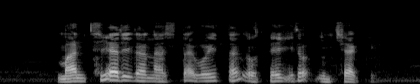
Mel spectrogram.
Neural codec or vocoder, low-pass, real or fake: none; 7.2 kHz; real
